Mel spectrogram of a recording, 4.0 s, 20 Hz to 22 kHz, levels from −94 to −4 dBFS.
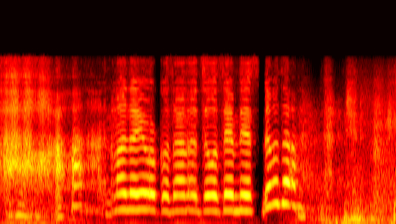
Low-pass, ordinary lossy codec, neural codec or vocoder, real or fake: none; none; codec, 16 kHz, 0.5 kbps, X-Codec, HuBERT features, trained on LibriSpeech; fake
